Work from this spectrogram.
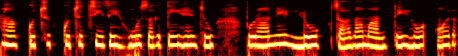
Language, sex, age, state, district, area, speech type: Hindi, female, 18-30, Madhya Pradesh, Ujjain, urban, spontaneous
